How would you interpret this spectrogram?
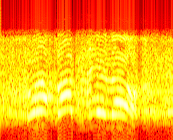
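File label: German attack position mood med, speech; War Thunder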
